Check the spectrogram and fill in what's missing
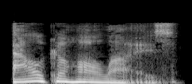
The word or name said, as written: alcoholization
